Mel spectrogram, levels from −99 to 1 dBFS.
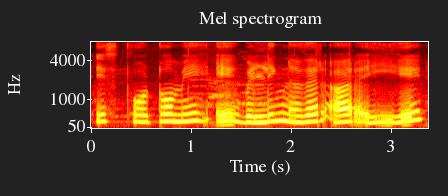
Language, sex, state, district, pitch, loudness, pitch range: Hindi, female, Madhya Pradesh, Bhopal, 240 Hz, -16 LUFS, 220-250 Hz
